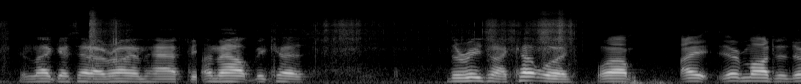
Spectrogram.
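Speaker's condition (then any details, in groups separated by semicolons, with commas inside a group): Cerebral palsy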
